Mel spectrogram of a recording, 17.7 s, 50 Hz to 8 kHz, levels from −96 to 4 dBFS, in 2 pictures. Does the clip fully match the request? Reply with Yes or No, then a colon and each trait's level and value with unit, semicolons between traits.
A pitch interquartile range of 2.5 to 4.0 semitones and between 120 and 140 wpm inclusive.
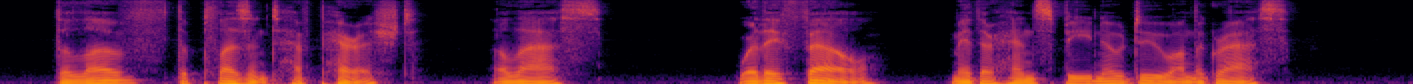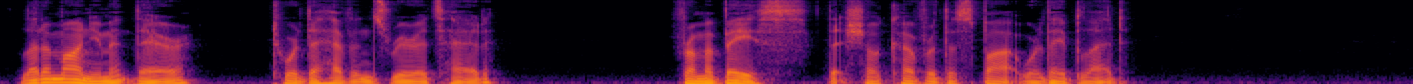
Yes: average, 2.8 semitones; slow, 135 wpm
